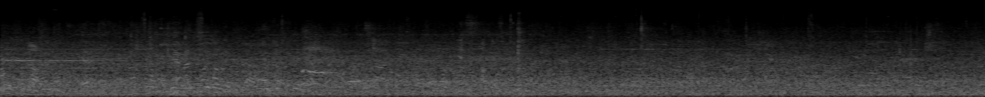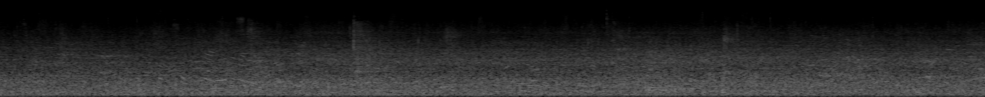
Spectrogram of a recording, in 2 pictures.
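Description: A distant crowd murmurs and echoes in a large hall.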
